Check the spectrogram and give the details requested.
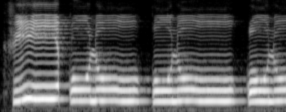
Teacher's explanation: آگے فی قلوبہم العجل، فی میں یا مدہ کر رہے، فی قلو، قاف پیش قو، لام وا پیش لو، فی قلو، لو میں کھینچیں گے، واو مدہ کریں گے، قو کو جلد ادا کریں گے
